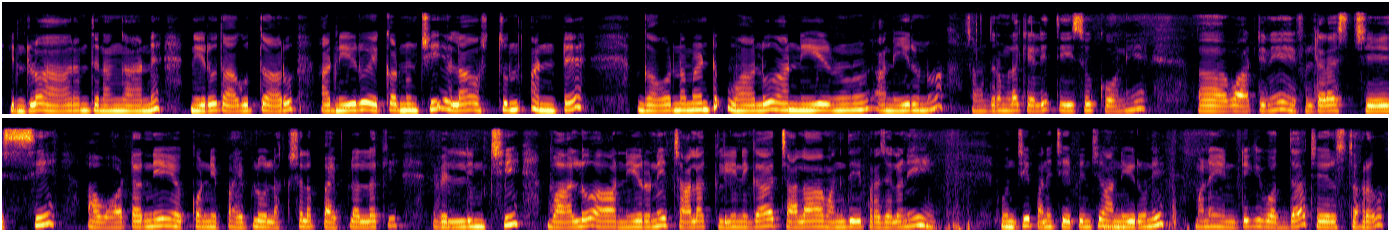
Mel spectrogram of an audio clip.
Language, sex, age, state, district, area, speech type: Telugu, male, 18-30, Telangana, Hyderabad, urban, spontaneous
